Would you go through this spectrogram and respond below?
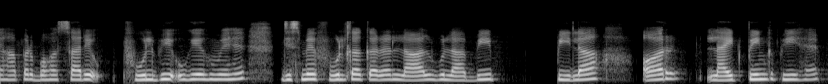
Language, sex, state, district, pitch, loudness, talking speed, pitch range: Hindi, female, Jharkhand, Ranchi, 225 Hz, -17 LUFS, 150 wpm, 215-235 Hz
